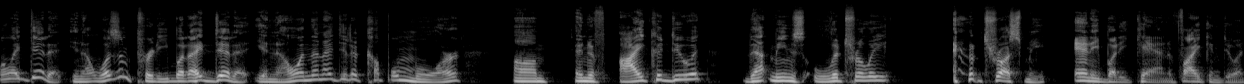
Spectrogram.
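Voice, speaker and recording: On a very clean recording with a silent background, a somewhat breathy man with a fairly high pitch and very wide pitch swings speaks at a moderate pace. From US Midwest, Wisconsin (Brookfield). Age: 60s. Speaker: retired sheriff's officer and Ironman athlete. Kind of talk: casual interview chat.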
